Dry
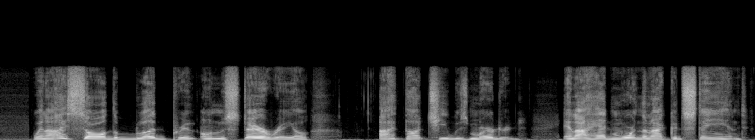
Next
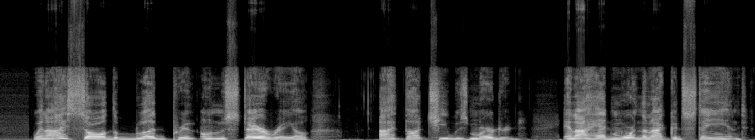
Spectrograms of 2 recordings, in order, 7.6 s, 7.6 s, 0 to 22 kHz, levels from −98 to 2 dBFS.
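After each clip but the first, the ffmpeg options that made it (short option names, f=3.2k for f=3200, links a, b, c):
-af "deesser=0.5"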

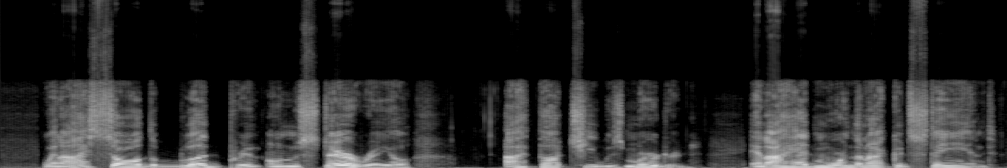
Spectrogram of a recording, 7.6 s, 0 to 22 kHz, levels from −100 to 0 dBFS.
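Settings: -af "afftfilt=real='hypot(re,im)*cos(PI*b)':imag='0':win_size=2048:overlap=0.75"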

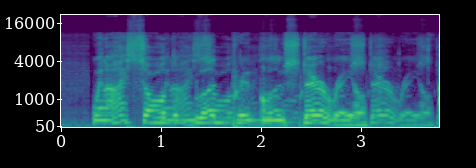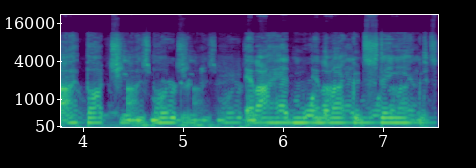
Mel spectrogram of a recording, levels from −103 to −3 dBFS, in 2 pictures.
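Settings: -filter_complex "[0:a]acompressor=threshold=-33dB:ratio=3,asplit=2[a][b];[b]aecho=0:1:662|1324|1986:0.335|0.0837|0.0209[c];[a][c]amix=inputs=2:normalize=0,volume=3.5dB"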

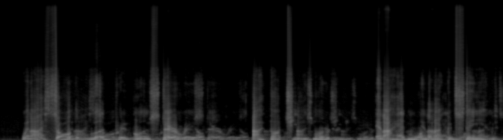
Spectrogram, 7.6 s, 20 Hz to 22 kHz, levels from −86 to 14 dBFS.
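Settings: -filter_complex "[0:a]asplit=6[a][b][c][d][e][f];[b]adelay=171,afreqshift=-33,volume=-21dB[g];[c]adelay=342,afreqshift=-66,volume=-25.3dB[h];[d]adelay=513,afreqshift=-99,volume=-29.6dB[i];[e]adelay=684,afreqshift=-132,volume=-33.9dB[j];[f]adelay=855,afreqshift=-165,volume=-38.2dB[k];[a][g][h][i][j][k]amix=inputs=6:normalize=0,aeval=exprs='0.282*(cos(1*acos(clip(val(0)/0.282,-1,1)))-cos(1*PI/2))+0.0501*(cos(3*acos(clip(val(0)/0.282,-1,1)))-cos(3*PI/2))':c=same,volume=-3.5dB"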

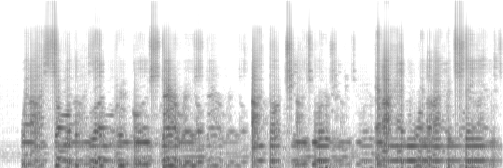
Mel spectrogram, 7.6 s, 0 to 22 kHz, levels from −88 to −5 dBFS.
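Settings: -filter_complex "[0:a]aeval=exprs='val(0)*sin(2*PI*360*n/s)':c=same,asplit=2[a][b];[b]adelay=26,volume=-5.5dB[c];[a][c]amix=inputs=2:normalize=0,volume=2dB"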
